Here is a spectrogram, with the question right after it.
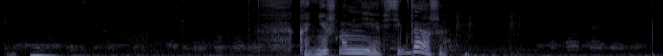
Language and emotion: Russian, positive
